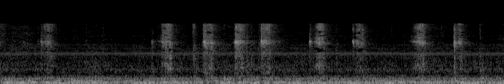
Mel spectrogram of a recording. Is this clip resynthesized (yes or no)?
no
